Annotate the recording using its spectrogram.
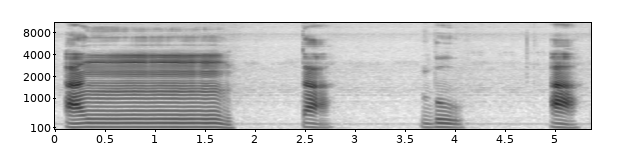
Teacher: হচ্ছে ইকফা গুন্না নুন সাকিনের পর ইকফার হরফ তা আসছে তাই গুন্নাহর সহিত গোপন করে পড়তে হবে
